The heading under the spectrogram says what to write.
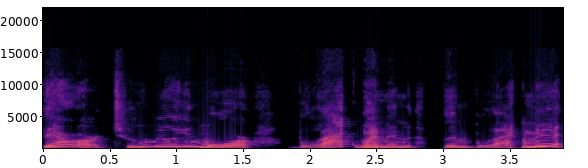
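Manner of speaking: slow, careful, deliberate put-on voice.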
